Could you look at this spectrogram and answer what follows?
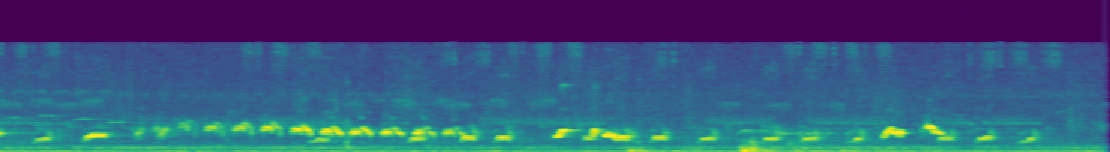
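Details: Trap decoy red-whiskered bulbul aimed at a lone wild bird: a rapid run of chirping, warbled notes, then more spaced phrases, with a couple of soft thuds and steady low hum behind.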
